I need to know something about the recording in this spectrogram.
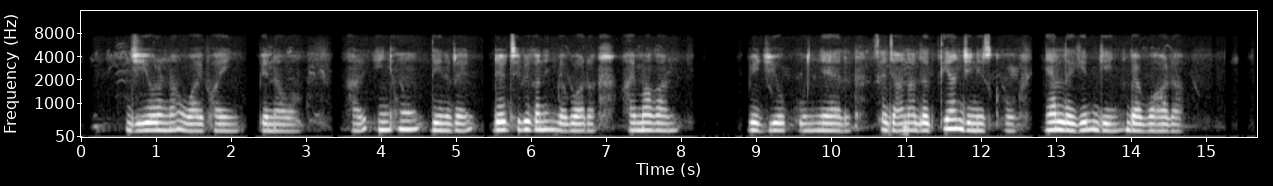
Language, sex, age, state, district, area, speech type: Santali, female, 18-30, West Bengal, Purba Bardhaman, rural, spontaneous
